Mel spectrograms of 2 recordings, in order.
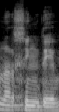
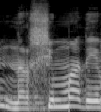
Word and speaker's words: नरसिंह देव: और नरसिंह देव का नाम इनका नरसिंह देव है लेकिन इंग्लिश में नरसिमा देव लिखा जाता है इंग्लिश जो स्पेलिंग है ना उसमें एम भी आता है इनके नाम में ठीक है तो ट्रांसलेट करते समय कुछ किताबें नरसिंहा देव दिखाती है रियल में यह नरसिंह देव प्रथम है बात क्लियर है जी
